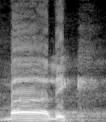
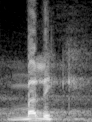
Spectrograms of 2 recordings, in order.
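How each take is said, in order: First: The first vowel is long. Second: The first vowel is short. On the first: "Kalau surah Al-Fatihah" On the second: "Mimnya dibaca pendek ya"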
